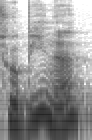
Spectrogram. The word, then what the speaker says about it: Turbine: turbine by the way in German the name is pronounced turbina the turbine or turbina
